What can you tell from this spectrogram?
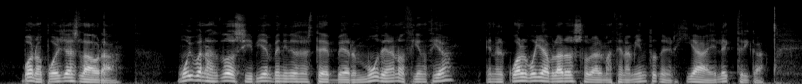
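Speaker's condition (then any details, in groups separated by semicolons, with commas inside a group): No condition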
